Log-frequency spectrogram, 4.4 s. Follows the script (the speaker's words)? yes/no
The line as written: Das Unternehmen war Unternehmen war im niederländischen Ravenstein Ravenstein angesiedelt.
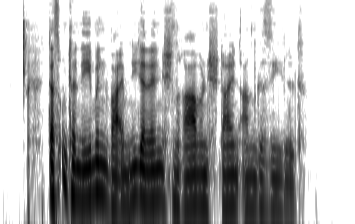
no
